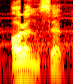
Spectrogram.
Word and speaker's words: Aurangzeb: How do you pronounce? Aurangzeb.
